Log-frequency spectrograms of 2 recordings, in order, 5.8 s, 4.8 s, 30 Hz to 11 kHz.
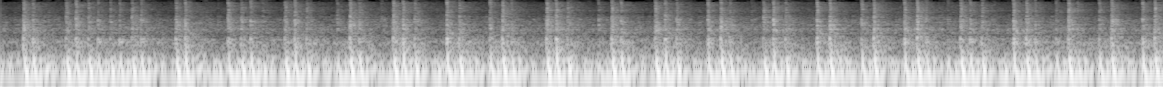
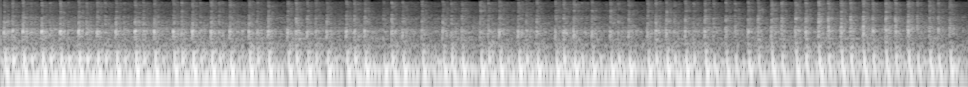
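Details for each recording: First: Harley-Davidson Road Glide at Stage 2 with an S&S 475C cam chest, professionally tuned to 114 hp, with TAB Performance exhaust: a choppy, regular loping exhaust thump with a crisp bark; a healthy cam lope. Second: Harley-Davidson Road Glide 114 just after an S&S 475C cam install, still on the untuned stock base map: a loping, uneven idle with irregular thumps at about three to four a second; it runs rough until tuned.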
